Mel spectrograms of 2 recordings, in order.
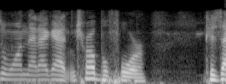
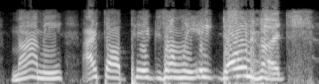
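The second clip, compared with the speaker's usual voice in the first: put-on high, loud and slow child's voice; loud little boy; 8 semitones higher, 9 dB louder, slower than usual. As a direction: announce it proudly like a four-year-old. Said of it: "and loudly says".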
